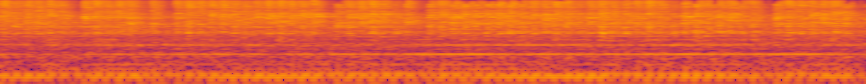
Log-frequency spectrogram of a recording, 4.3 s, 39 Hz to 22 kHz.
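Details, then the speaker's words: 1930 Ford Model A Tudor sedan in neutral, heard from the rear: steady even low idle with soft regular beat, no knocks or ticks; sounds as a Model A should, normal. "Slip around to the back so you hear it run. Sounds like you expect Model A to."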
